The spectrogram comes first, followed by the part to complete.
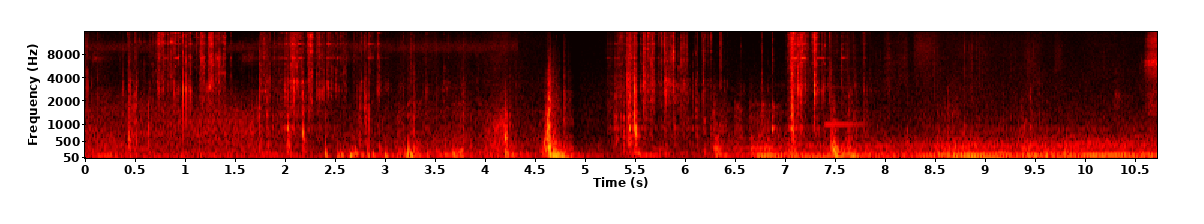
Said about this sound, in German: das, was wir hier jetzt machen, das macht eigentlich jeder. Immer wieder mit dem Auto den Parkplatz so umrunden und dann schauen,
